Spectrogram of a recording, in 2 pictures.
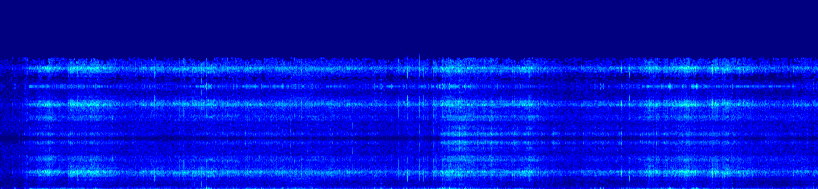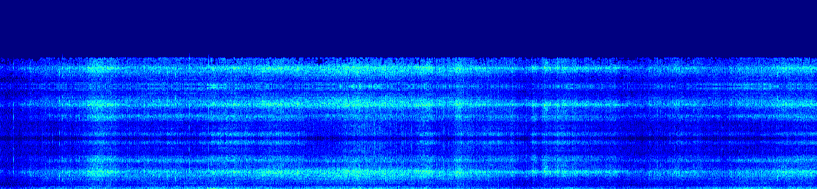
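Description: Wind buffeting the microphone of a camera carried by a skier moving downhill, with the hiss of skis sliding and scraping over packed snow. The noise swells and eases unevenly as speed and turns change.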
